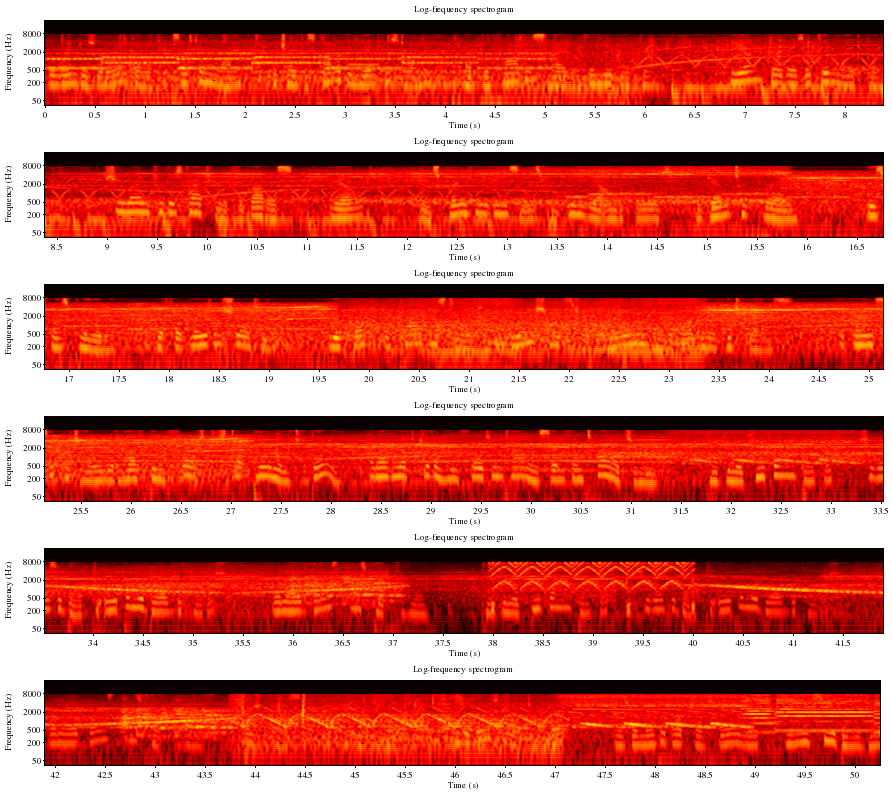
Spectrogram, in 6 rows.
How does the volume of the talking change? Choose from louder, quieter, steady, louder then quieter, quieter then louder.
quieter.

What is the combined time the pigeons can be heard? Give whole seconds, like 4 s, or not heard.
not heard.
